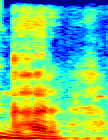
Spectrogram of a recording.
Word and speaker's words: घर: GHAR को पढ़ेंगे घर। अब देखो, घर में घा पे आपका मात्रा नहीं होता, तो जहाँ मात्रा की ज़रूरत ना हो वहाँ ए को साइलेंट कर देते हैं, मात्रा उससे नहीं लगाते हैं, और जहाँ पे ज़रूरत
